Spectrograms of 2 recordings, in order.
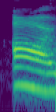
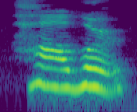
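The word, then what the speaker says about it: hour: We say it r. We pronounce it at r, not however. This is absolutely wrong. We call it r.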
